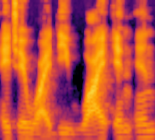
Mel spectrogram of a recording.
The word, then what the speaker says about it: Haydynn: It's my Instagram is at Haydyn, Haydynn, so it's spelled different.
